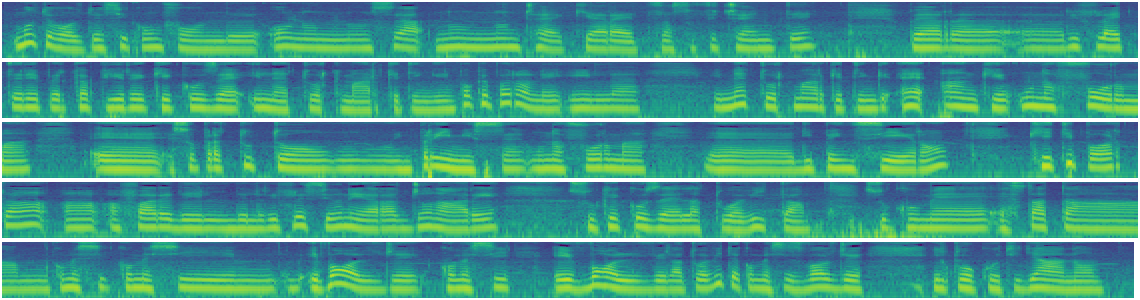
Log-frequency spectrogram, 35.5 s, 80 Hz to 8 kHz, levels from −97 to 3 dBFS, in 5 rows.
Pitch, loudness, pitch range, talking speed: 180 Hz, -17 LUFS, 170-195 Hz, 140 wpm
